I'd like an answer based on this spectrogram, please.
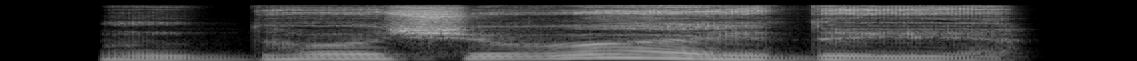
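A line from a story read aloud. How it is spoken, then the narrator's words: Wary drawl, priestess. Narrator (Russian): настороженно протянула жрица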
